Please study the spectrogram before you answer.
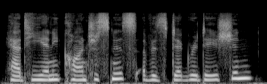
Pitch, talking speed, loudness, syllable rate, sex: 220 Hz, 155 wpm, -17 LUFS, 5.7 syllables/s, female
